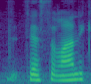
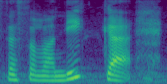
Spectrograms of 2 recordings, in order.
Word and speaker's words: Thessaloniki: went to thessalonica and they don't pronounce it thessaloniki it's thessalonika and i thought well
